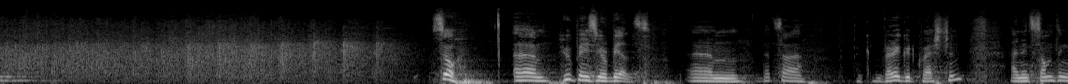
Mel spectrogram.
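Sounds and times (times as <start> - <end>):
room full of people clapping: 0.0 - 4.2
speech: 4.4 - 10.6.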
